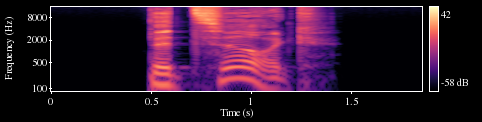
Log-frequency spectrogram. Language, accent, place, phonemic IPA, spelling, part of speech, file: German, Germany, Berlin, /bəˈt͡sɪʁk/, Bezirk, noun, De-Bezirk.ogg
- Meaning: district, borough (formal administrative division)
